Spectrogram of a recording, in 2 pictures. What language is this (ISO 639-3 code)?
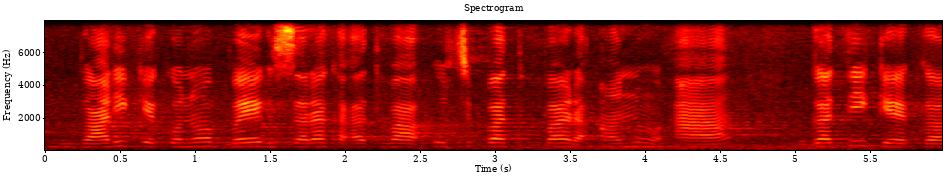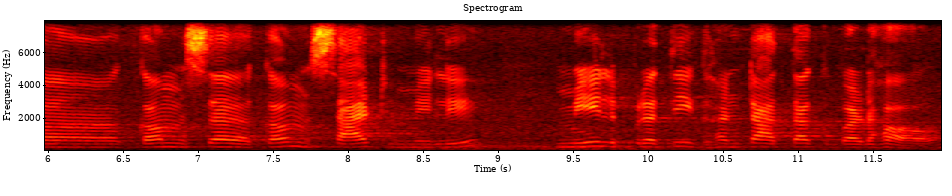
mai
